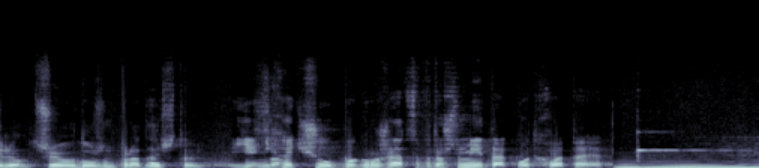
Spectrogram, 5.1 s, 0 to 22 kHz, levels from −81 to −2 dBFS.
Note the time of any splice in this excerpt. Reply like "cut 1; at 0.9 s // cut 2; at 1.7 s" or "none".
cut 1; at 1.6 s // cut 2; at 4.1 s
